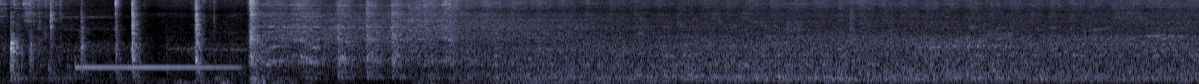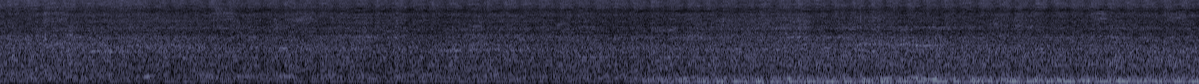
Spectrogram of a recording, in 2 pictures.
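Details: GMC Envoy XL after reassembly: starter whirs, engine catches and settles into an uneven, lumpy idle that surges near the end; rough idle persists, cause unclear.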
